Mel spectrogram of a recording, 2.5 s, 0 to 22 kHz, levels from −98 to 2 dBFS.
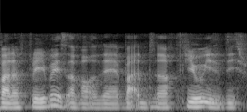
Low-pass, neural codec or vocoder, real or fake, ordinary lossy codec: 7.2 kHz; none; real; none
